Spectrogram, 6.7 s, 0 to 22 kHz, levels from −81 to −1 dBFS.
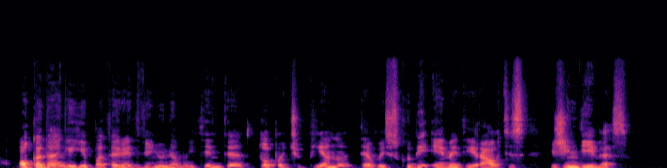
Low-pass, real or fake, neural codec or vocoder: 14.4 kHz; fake; vocoder, 44.1 kHz, 128 mel bands, Pupu-Vocoder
